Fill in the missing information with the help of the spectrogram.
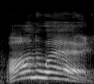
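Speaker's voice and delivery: high, loud rallying cry; cried out. A narrator's reading. Inspector urges the bus to flee, crying out. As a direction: call the charge at high pitch. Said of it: "he cried".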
